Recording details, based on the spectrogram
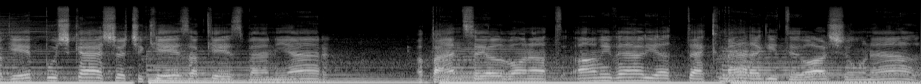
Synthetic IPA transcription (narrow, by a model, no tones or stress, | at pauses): ɡeːpːuʃkaːʃøt͡ʃikeːzɒkeːzbɛnjaːɾ | ɒpaːnt̪seːlvo̞nɒt̪ɒmivɛljøt̪ːɛkmɛlɛɡiːt̪øːɒlʃoːnaːl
